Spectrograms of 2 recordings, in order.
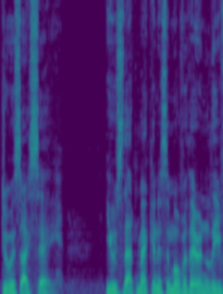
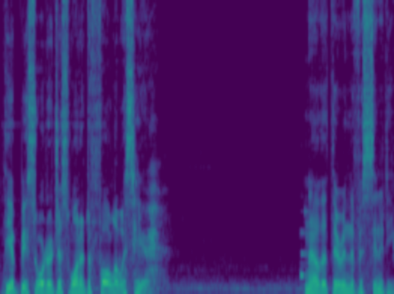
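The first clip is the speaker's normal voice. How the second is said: usual speaking voice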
